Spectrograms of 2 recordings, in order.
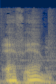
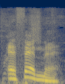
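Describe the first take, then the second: First: It is said in a plain English accent. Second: It is said in a Spanish accent.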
